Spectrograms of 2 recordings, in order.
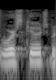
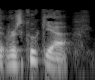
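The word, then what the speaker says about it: Wurstküche: If you go to a place like a Vrskukia, which we've had on the podcast on Top Shelf, it sounds like it's Vrskuch, but it's actually pronounced Vrskukia.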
